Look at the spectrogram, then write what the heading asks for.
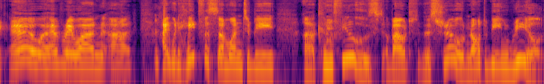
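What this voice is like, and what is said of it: Put-on British accent. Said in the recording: “She doesn't talk like that at all. That's my one British accent.”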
